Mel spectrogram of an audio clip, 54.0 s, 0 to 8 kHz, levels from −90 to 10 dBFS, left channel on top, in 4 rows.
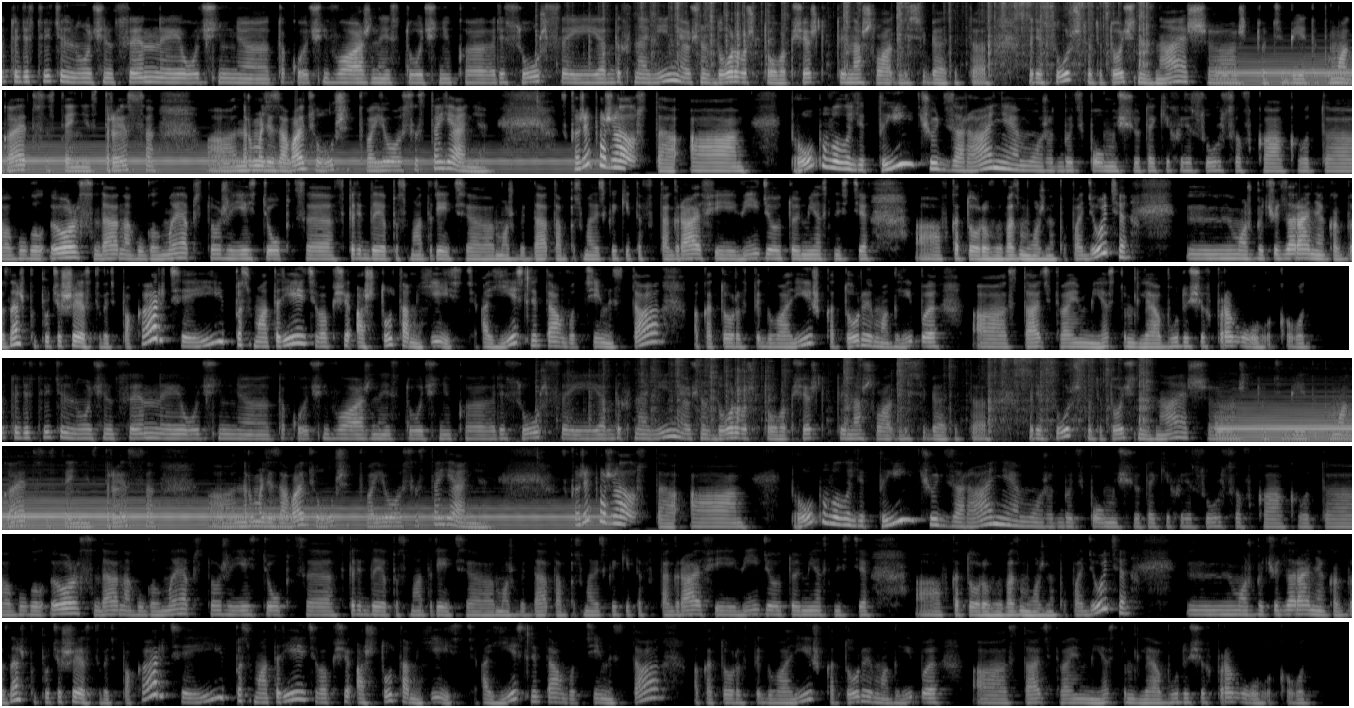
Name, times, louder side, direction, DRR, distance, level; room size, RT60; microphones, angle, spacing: voice 1, 0.0-33.3 33.6-53.6, left 6 dB, 85° left, 0.4 m, -36 dB
Cutlery silverware, 5.3-8.6 8.9-11.5, left 9 dB, 45° left, 1.1 m, -44 dB
Wind instrument woodwind instrument, 12.1-19.7, right 3 dB, 25° right, 0.4 m, -38 dB
9.6 x 4.7 x 6.0 m
head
